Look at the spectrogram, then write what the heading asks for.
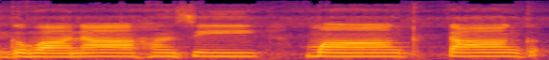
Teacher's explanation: और उच्चारण करते समय हवा नाक और मुख से समान दबाव के साथ बाहर निकल, जब हम इनका उच्चारण करते हैं तो हवा जो है, वायु जो है वो नाक और मुख दोनों से समान रूप से बाहर निकलती है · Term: अनुनासिक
